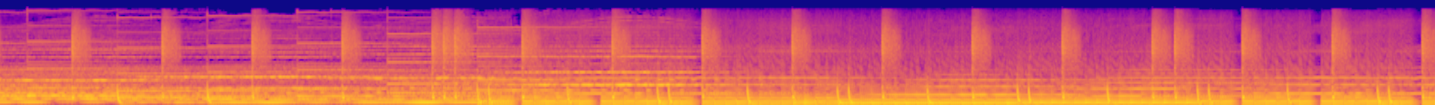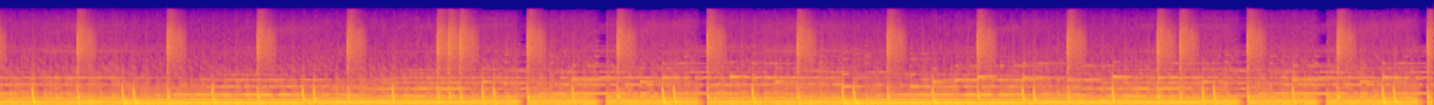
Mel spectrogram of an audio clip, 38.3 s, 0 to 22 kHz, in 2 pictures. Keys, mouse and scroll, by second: 0.0 shift+middle click, 1.1 1, 1.7 3, 2.5 g, 4.3 click, 4.4 click, 4.7 scroll down 2, 5.1 shift+middle click, 6.6 click, 6.7 click, 7.0 scroll down 2, 7.4 shift+middle click, 7.8 r, 9.2 click, 9.3 click, 9.9 Down, 10.7 Up, 11.7 Down, 12.1 Down, 12.9 Up, 15.6 click, 16.6 shift+click, 17.9 b, 18.3 click, 19.2 scroll down 1, 19.7 shift+middle click, 20.6 g, 22.3 click, 22.4 click, 23.3 Right, 24.4 click, 25.2 click, 25.2 7, 26.2 shift+middle click, 27.1 g, 28.7 click, 29.7 click, 29.9 g, 30.9 click, 31.0 click, 31.2 middle click, 33.1 scroll down 1, 33.3 middle click, 33.8-34.1 scroll down 1, 34.1 shift+middle click, 34.7 middle click, 36.4 click, 36.5 click, 37.3 7.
